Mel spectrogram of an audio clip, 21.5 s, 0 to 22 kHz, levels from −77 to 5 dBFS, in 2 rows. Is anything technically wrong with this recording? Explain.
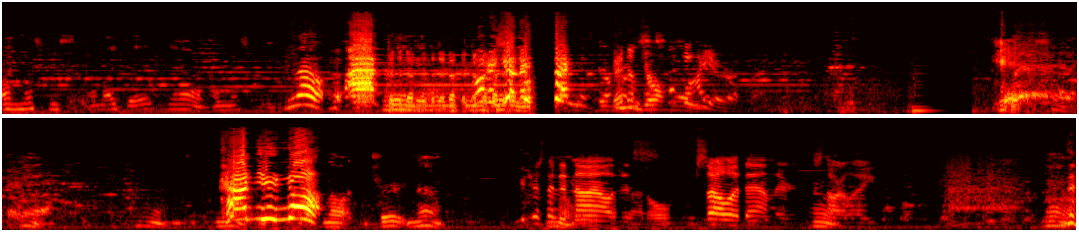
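Yes. Level pumps and tails thin out across the whole clip, and the audio breaks up twice.

Throughout, a noise suppressor applied to music or sounds is audible: the sound swells and sinks by around 15 dB, with sustained parts and decays pulled down while sharp onsets pass. A suppressor tuned for speech treats anything steady or reverberant as background noise and attenuates it, so held material and ambience flutter and lose body.

Sound cut by the noise suppressor occurs at 0.33–3.31 s (about 11 dB down at worst), and at 6.68–9.93 s, 11.23–12.90 s, 14.24–15.97 s, 17.42–17.70 s and 18.64–21.18 s (about 13 dB at worst each). In these stretches the level drops noticeably and decays end early, because the suppressor misread the sound as noise and gated it harder than the rest.

At 5.27–5.55 s and 9.14–9.72 s the sound carries on briefly as a fading buzz, then gives way to near-silence lasting about 160 ms and 310 ms. 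It resumes with roughly 260 ms and 560 ms of material simply gone. This is likely a long network dropout: nothing arrived, the receiver extrapolated the last sound until that ran out, then played silence.

Just before the second gap, short concealed packet loss occurs at 8.99–9.02 s and 9.02–9.06 s, about 20 ms missing each time. These heard as a quick smear or wobble. The decoder bridged each hole by continuing the preceding sound and cross-fading back into the real signal.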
